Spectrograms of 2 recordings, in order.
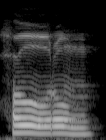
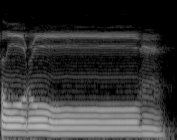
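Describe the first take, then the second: First: The ending stops short at once. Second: The ending is drawn out long. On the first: The speaker calls it right. "terus berhenti" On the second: The speaker calls it wrong. "Jangan panjangkan"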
